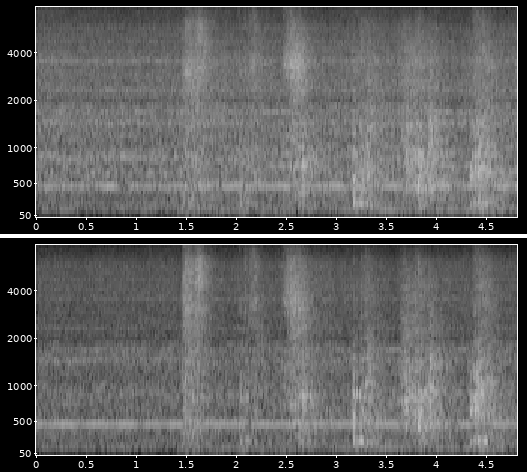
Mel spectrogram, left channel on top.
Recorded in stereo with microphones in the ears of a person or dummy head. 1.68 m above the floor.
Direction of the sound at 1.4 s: 5° right (ahead or behind).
